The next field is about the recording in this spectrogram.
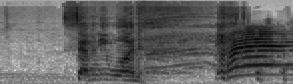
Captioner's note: laughs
